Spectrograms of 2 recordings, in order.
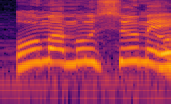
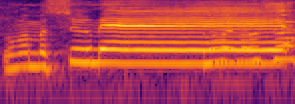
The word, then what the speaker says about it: Uma Musume: How do you pronounce this? Uma Musume. Uma. Yeah, there you go. Uma Musume.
